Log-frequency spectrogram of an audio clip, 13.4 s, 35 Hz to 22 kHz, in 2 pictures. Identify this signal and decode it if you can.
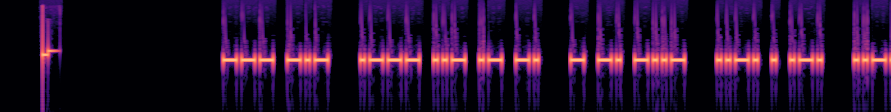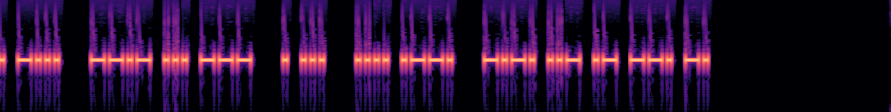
Morse code, heard as a keyed tone, about 36 wpm, 700 Hz. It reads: OK JUAN TNX FER FB QSO ES HP CUAGN
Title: Practice QSO - Exchange 4 - Ending - 35wpm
